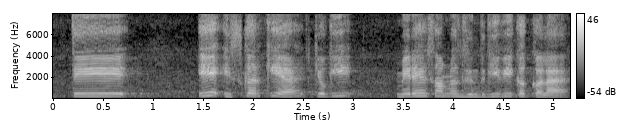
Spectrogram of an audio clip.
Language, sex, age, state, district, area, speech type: Punjabi, male, 18-30, Punjab, Pathankot, rural, spontaneous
